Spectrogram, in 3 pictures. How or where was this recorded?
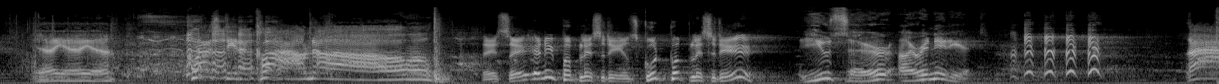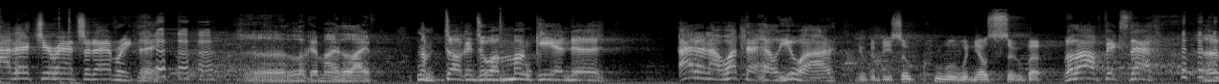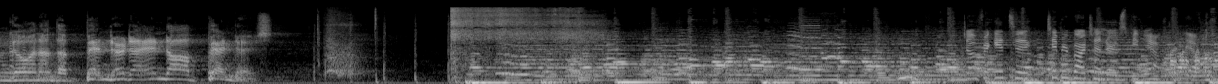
live audience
